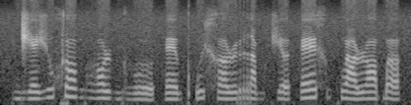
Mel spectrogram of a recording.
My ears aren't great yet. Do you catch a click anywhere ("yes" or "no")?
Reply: no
